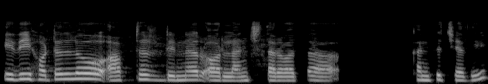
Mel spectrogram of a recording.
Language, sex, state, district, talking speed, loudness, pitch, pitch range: Telugu, female, Andhra Pradesh, Visakhapatnam, 110 wpm, -26 LUFS, 200 Hz, 190-230 Hz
